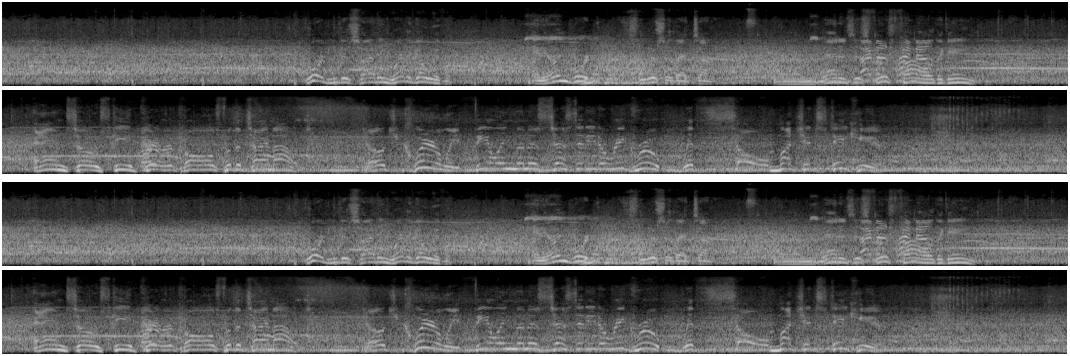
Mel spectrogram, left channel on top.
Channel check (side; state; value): both; identical; correlation 1.00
